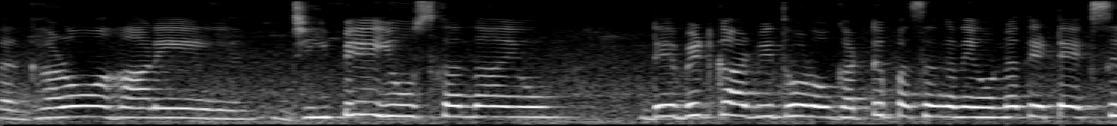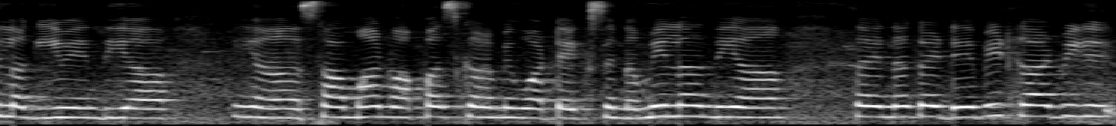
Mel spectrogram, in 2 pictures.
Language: Sindhi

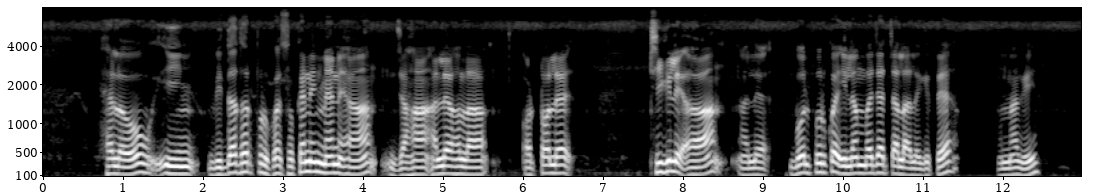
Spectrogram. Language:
Santali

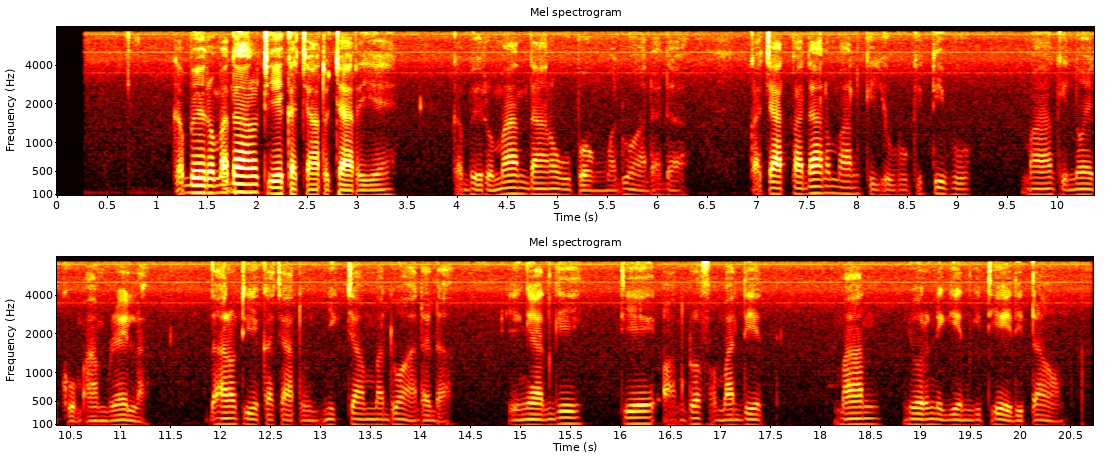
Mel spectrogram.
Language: Acoli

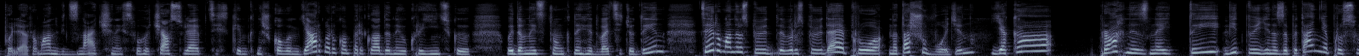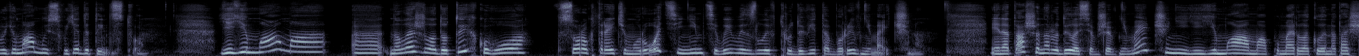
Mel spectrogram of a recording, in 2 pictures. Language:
Ukrainian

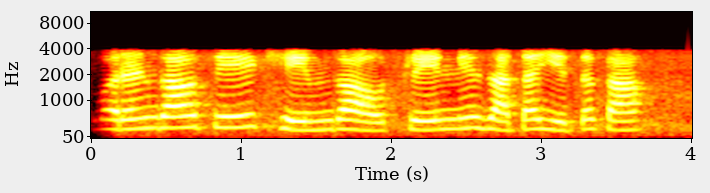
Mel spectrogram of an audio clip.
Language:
Marathi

